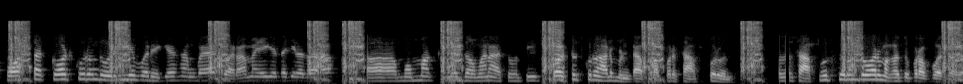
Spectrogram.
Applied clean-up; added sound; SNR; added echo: none; Camera; 3 dB; none.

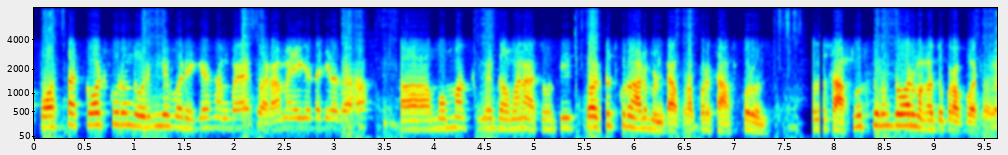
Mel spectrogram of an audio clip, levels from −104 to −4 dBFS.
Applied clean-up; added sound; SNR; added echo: neural separator model SepFormer DNS4.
